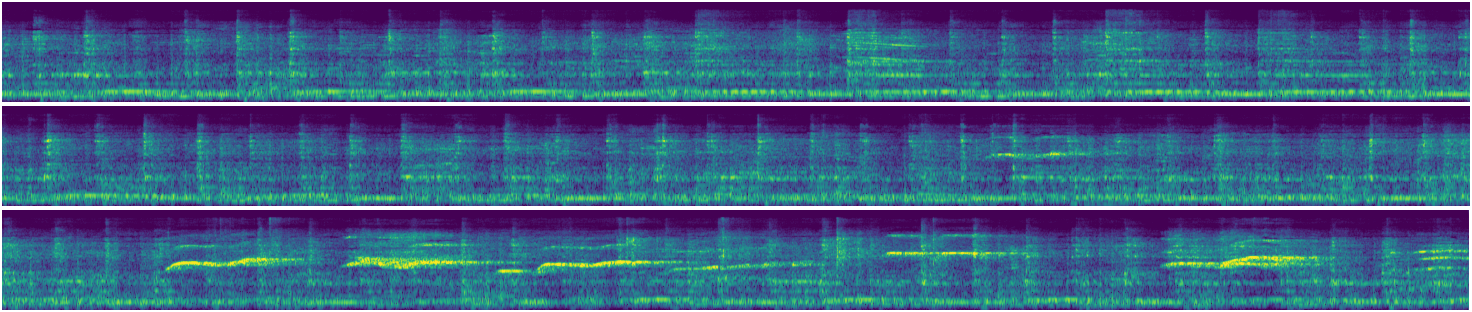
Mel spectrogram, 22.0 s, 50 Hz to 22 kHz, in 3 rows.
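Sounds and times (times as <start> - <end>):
gong ensemble music: 0.0 - 22.0
high rising whistles: 15.5 - 19.6, 20.5 - 21.3.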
